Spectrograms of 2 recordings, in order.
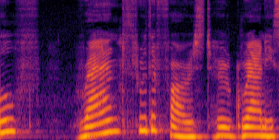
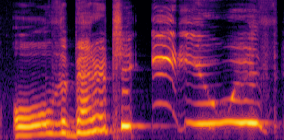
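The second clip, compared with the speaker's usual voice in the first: much higher, louder wolf lunging; wolf's cry; 10 semitones higher, 7 dB louder than usual. Acted. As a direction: roar it out as the wolf pounces. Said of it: "cried the wolf".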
